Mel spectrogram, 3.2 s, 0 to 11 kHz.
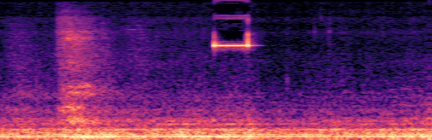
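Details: Glucometer testing a venous blood sample drawn for comparison with a lab test: a single short, high-pitched electronic beep over quiet room noise signalling the reading, 115 on the meter.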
